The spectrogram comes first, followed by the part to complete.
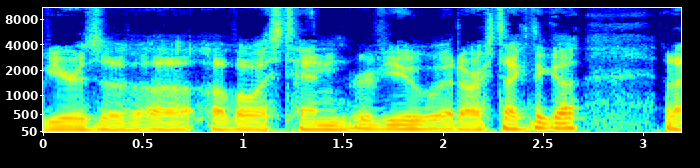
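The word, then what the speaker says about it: Mac OS X: and I noted that even Steve Jobs had said X instead of 10 on stage.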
